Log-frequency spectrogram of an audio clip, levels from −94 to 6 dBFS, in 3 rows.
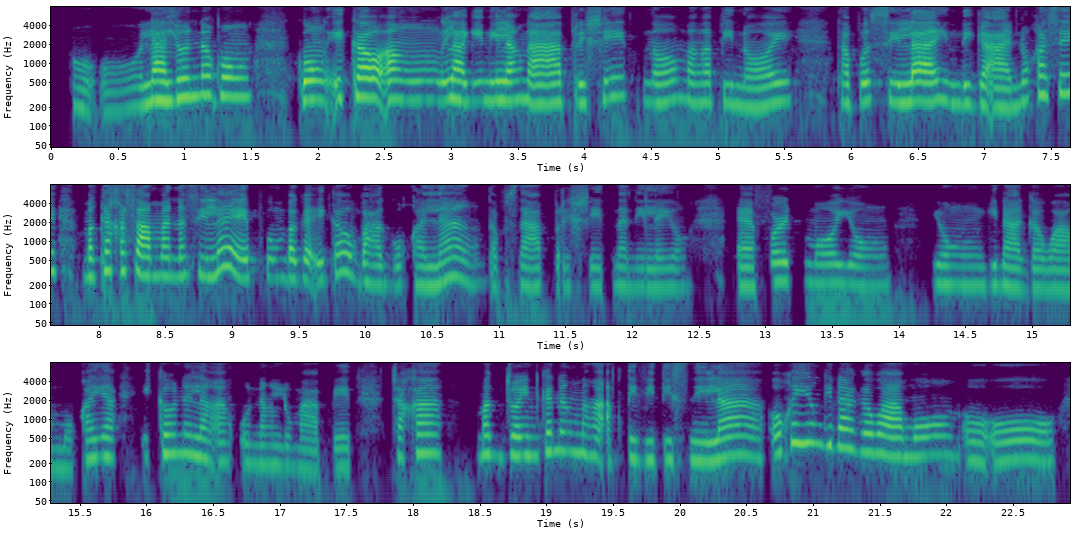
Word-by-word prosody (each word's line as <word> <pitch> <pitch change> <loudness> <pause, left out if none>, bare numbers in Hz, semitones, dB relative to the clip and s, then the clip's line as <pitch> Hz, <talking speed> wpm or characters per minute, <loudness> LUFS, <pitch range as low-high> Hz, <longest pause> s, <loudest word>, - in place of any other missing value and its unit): Oo, 180 +1 -10
lalo 255 +4 +6
na 310 0 +2
kung 295 -1 +3 0.3
kung 260 +1 +5
ikaw 280 +2 +7
ang 265 +1 +5 0.3
lagi 255 -1 +4
nilang 255 0 +3
na-a-appreciate 235 +5 +1
'no, 240 +1 -1
mga 245 -3 -3
Pinoy. 225 +2 -2 0.3
Tapos 240 +1 -1
sila 245 0 +6
hindi 230 -3 -2
gaano 205 +1 +1
kasi 315 +4 -1 0.2
magkakasama 290 -1 +4
na 275 +1 -5
sila, 285 +4 -1 0.2
eh, 255 - -2
kumbaga 255 -1 -2
ikaw 270 +9 -2
bago 205 -6 -6
ka 200 -1 -8
lang, 225 +2 -3
tapos 190 +1 -14
na-a-appreciate 190 0 -8
na 195 - -8
nila 185 -1 -10 0.2
yung 185 - -23 0.3
effort 225 +4 -3
mo, 215 -1 -6
yung 195 -1 -10 0.3
yung 200 -2 -8
ginagawa 180 -3 -5
mo, 165 -1 -14
kaya 240 +2 -3 0.2
ikaw 280 +3 -2
na 280 -2 -3
lang 245 - -1
ang - - -21
unang 190 -1 -10
lumapit. 170 0 -10 0.2
Tsaka 285 +3 0 0.2
mag-join 265 0 -1
ka 305 - 0
ng 310 - -4
mga 275 -4 -2
activities 225 -1 -8
nila. 245 +4 +1
Okey 410 +10 +2
yung 415 -2 -3
ginagawa 300 -8 +3
mo, 260 +2 -3
oo, 215 +1 -3
240 Hz, 150 wpm, -22 LUFS, 205-270 Hz, 0.3 s, ikaw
